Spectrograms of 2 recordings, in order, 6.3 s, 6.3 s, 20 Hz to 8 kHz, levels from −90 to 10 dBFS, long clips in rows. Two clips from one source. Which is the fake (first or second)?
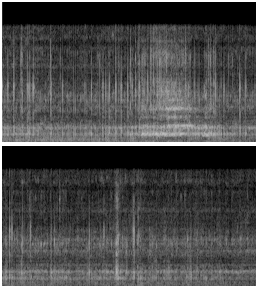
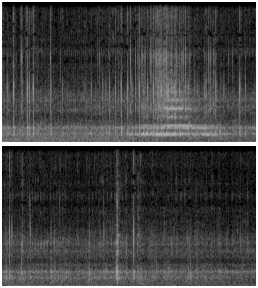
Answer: first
